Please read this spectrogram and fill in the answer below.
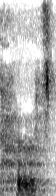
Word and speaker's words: half: And I've got half past, and there's a sneaky little L in there.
